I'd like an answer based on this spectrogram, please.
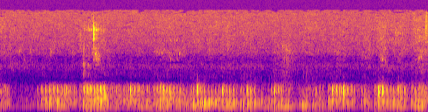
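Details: Stripes, a female pet cat, purrs while eating grilled lamb: a steady low rumbling purr with evenly pulsed beats that swell and fade, plus a few faint soft clicks from chewing.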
